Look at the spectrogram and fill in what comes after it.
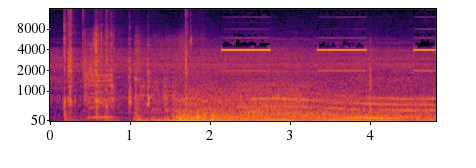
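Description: A 2018 Toyota RAV4's 2.5-litre four-cylinder engine starting up after an oil change and settling into idle, after a few clicks. From about two seconds in a dashboard chime beeps roughly once a second.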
